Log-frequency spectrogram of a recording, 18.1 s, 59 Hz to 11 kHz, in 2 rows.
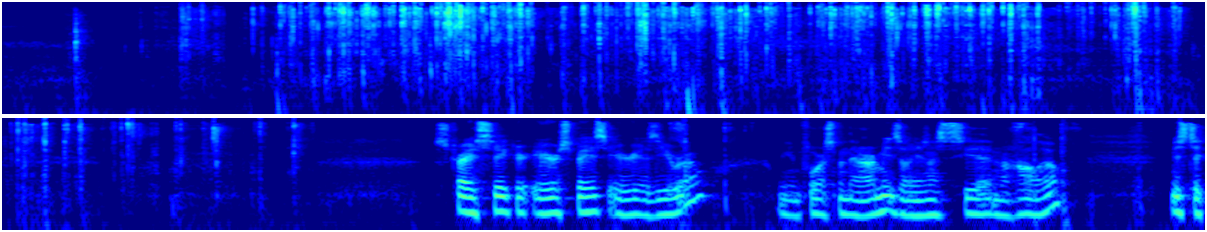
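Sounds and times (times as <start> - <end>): foil wrapper crinkling and tearing: 1.2 - 11.2.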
